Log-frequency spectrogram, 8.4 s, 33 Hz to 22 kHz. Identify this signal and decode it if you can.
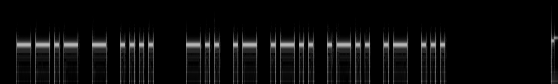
Morse code, heard as a keyed tone, about 17 wpm, 700 Hz. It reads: QTH DALLAS
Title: Common QSO Phrases Encore 17wpm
